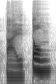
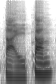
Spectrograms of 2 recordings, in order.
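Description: First: The second syllable has a rounded o vowel. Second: The second syllable has an open a vowel. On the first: This pronunciation sounds odd to locals. The speaker calls it wrong. "如果我们把它念作台东，也蛮奇怪的" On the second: This is the usual everyday pronunciation. The speaker calls it right. "台东我们都读作台当"

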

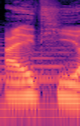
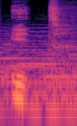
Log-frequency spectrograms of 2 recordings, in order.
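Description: First: It is spelled out as two letters. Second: It is read as one short word. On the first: The speaker calls it right. "他把这个IT" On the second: The speaker calls it wrong. "就念成是it"

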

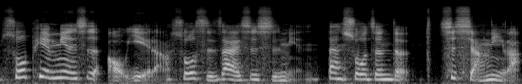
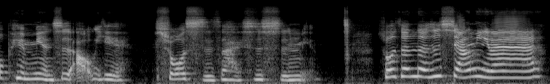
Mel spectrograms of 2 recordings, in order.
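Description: First: It is said flatly, like reading a script. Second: It is said with more feeling and expression.

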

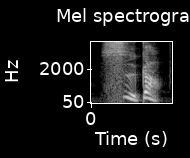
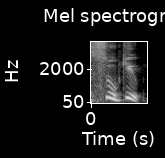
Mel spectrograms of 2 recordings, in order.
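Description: First: The second syllable sounds like gao. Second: The second syllable sounds like jiu. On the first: It sounds like the word for dog. The speaker calls it wrong. "不能叫做四告" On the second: It is the proper reading used in names. The speaker calls it right. "他叫素舅啊"

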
